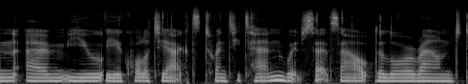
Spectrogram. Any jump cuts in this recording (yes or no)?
yes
